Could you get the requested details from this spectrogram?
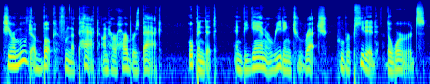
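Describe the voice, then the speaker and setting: A man reading his own fantasy novel aloud in a measured way. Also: medium pitch, dark tone, no echo. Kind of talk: audiobook narration.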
